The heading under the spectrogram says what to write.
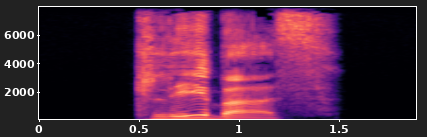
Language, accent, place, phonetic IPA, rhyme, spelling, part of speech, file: German, Germany, Berlin, [ˈkleːbɐs], -eːbɐs, Klebers, noun, De-Klebers.ogg
- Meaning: genitive singular of Kleber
